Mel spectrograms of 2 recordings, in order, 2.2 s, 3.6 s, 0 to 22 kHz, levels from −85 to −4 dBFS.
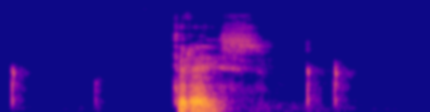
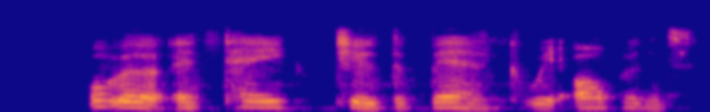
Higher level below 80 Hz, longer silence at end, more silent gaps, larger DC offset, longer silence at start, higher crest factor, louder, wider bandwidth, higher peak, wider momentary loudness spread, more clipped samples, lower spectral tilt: first, -62 dBFS vs -78 dBFS; first, 0.9 s vs 0.1 s; neither; neither; first, 0.85 s vs 0.45 s; first, 24 dB vs 18 dB; first, -27 LUFS vs -32 LUFS; first, 13 kHz vs 8 kHz; first, -8 dBFS vs -16 dBFS; first, 23 LU vs 12 LU; neither; first, -6.5 dB/octave vs -4 dB/octave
